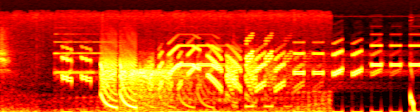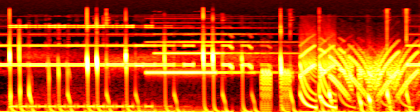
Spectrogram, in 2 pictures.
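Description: Electronic music: synthesizer sweeps gliding up and down, steady high beeping tones and sharp clicks over a low bass. The sound cuts in and out in a quick stutter about halfway through.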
